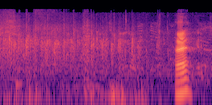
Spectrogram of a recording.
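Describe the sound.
Audience applause, a steady wash of clapping and crowd noise at moderate volume for several seconds, ending with a short, loud voiced shout or cheer.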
